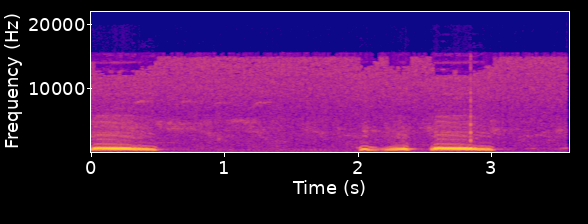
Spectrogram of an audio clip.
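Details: Spotted dove song with a long, low, smooth coo, a pause, then a short clipped note leading straight into another drawn-out mellow coo.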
